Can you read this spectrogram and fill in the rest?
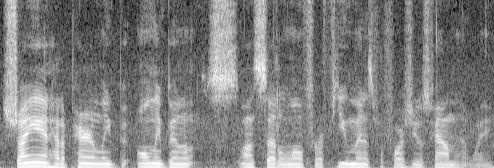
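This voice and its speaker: A man's voice: mid-range voice, level tone, fairly quick, bright, forceful tone. A man narrating a horror story in a casual manner, stumbling over the odd word. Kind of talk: dramatic horror story reading. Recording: faint background noise.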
